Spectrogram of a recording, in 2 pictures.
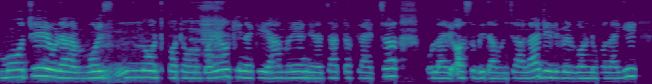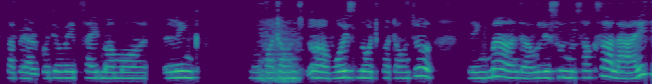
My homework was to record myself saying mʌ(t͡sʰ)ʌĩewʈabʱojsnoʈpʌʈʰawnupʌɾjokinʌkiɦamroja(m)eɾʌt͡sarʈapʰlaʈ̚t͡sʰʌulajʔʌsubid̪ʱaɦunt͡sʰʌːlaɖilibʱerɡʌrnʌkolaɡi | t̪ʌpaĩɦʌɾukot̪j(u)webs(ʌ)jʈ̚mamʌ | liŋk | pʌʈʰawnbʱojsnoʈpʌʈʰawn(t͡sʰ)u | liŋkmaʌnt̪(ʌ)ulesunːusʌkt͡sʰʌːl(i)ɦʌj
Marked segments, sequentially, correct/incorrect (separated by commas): incorrect, incorrect, incorrect, incorrect, correct, correct, incorrect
